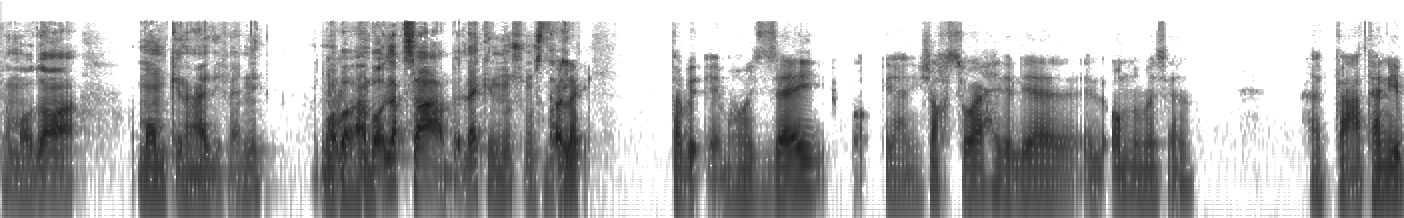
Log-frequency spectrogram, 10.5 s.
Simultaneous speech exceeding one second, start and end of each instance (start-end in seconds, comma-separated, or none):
none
